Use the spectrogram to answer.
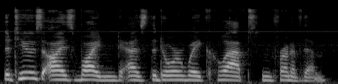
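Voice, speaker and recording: A woman's voice: medium pitch, fairly even intonation, normal speed. A woman reading a story aloud as scripted narration, an amateur audiobook reader.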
